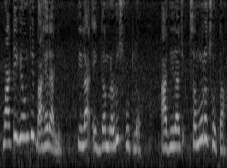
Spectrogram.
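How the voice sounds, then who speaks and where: A woman narrating a family story in a steady, even reading voice. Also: sits high, normal speed, a little hiss or hum, rough recording.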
